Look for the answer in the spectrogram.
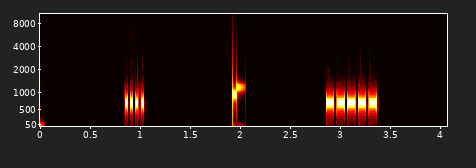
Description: Morse code, heard as a keyed tone, about 44 wpm, 700 Hz. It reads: H 0
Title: Single Letter-Number Alt 45wpm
